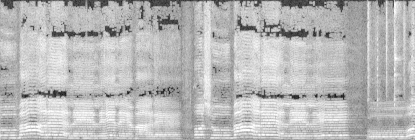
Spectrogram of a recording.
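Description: A single voice chanting a short, repeating melody of long held notes that slide from one pitch to the next, in phrases of about three and a half seconds with a brief pause between them.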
